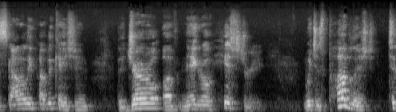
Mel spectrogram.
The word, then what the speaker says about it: negro: is spelled n-e-g-r-o negro negro uh it's a spanish word when translated to english means black and this is how it's said negro negro all right that's all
